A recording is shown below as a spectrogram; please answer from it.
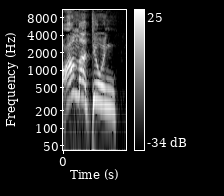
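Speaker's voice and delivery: ordinary talk, nothing marked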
